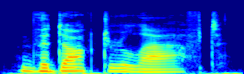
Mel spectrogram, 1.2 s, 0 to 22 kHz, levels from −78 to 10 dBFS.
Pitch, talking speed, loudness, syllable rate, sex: 165 Hz, 145 wpm, -19 LUFS, 5.3 syllables/s, female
